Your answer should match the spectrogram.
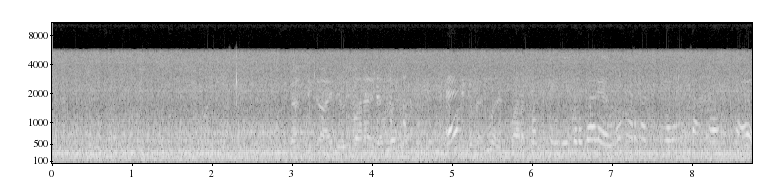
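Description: Steady drone of an airliner in flight heard inside the passenger cabin: jet engine and airflow noise. Faint voices murmur in the background from about three seconds in.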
